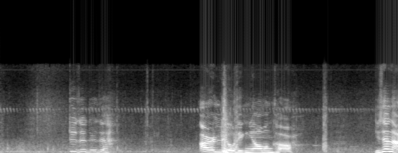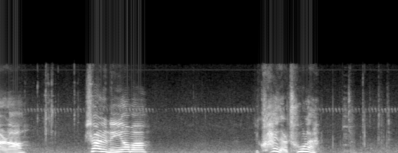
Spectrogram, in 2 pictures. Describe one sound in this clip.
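A young woman talks on a phone with animation, close by.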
